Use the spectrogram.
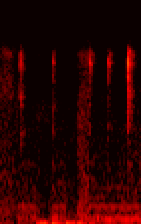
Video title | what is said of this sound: Week of Jewelry Making: Create UV Resin jewelry using bezels with Blue Moon Studio - Michaels | you can hear that tap that this is fully cured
